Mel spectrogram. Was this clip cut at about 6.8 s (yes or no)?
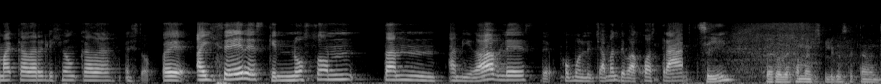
yes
